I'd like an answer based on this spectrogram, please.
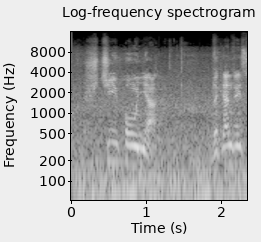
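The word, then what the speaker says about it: shqiponjë: word for Eagle in our language Eagle is pronounced shipon the country is called Shia country of the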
